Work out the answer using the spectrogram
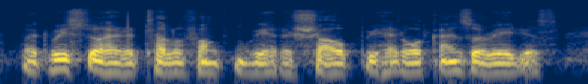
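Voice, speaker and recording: Moving at a fairly quick pace, a man with a German accent speaks in a dark, mellow tone with ordinary pitch variation. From Germany, Berlin. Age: 70s. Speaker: war witness, former Hitler Youth member. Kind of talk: interview testimony. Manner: halting, repetitive.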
